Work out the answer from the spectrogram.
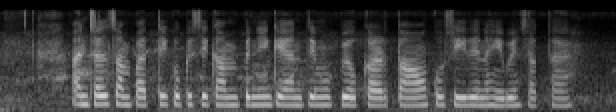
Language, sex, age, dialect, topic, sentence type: Hindi, female, 60-100, Awadhi Bundeli, banking, statement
